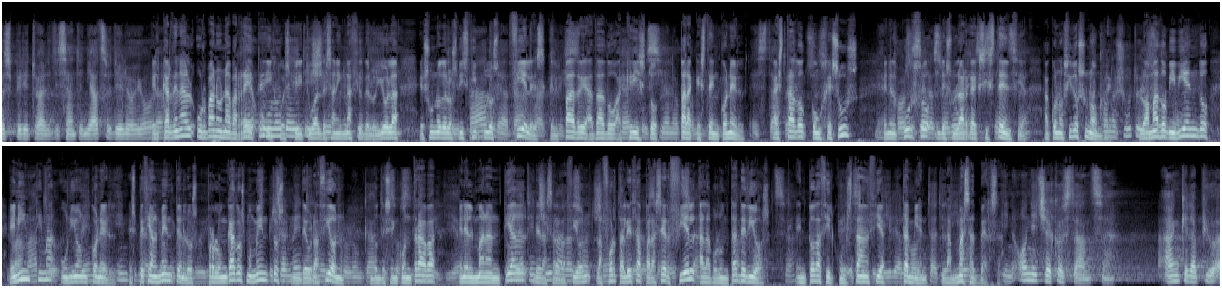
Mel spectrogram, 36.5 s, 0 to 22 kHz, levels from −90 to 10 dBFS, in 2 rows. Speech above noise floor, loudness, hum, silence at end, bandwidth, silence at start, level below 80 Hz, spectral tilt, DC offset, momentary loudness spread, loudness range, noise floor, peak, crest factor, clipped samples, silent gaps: 26 dB; -17 LUFS; none; 0 s; 15.5 kHz; 0 s; -48 dBFS; -5.5 dB/octave; under 0.1%; 9 LU; 2 LU; -43 dBFS; 0 dBFS; 16 dB; under 0.1%; none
